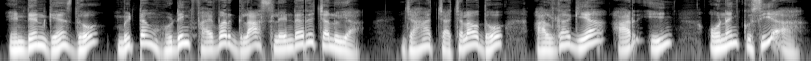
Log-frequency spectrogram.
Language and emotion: Santali, happy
